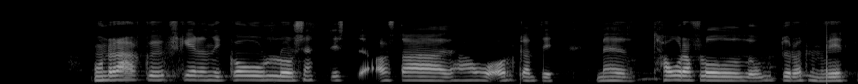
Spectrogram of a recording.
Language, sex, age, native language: Icelandic, male, 18-19, Icelandic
